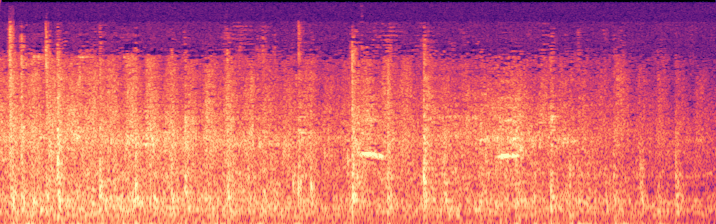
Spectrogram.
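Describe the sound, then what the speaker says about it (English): A train rolls past in a steady, fairly faint rumble with clickety-clack wheel beats and a couple of brief high squeals, without any talk. "The train sound is fantastic."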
